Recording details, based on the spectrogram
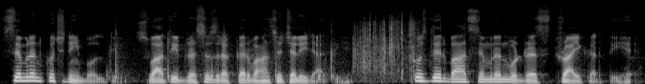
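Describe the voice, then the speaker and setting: A man's voice: on the low side, sing-song, moderate pace, darkish tone, slight background noise. A man narrating a scripted story as its storyteller.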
